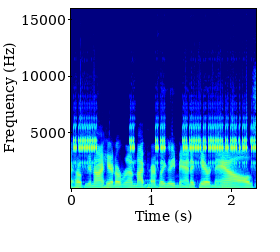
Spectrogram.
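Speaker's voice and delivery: put-on loud, haughty rich girl voice; hammed-up spoiled socialite; rich designer-loving woman. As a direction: play the affronted diva, starting loud. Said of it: "she's a rich designer-loving woman".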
